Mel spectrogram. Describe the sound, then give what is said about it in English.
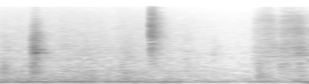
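Notes being written down by hand: a few faint, scratchy strokes over a low, steady hum. “Let me write these down for you real quick.”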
